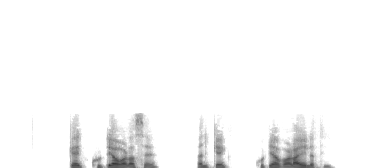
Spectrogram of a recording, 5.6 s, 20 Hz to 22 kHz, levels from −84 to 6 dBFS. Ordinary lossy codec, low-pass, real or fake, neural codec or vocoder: MP3, 32 kbps; 7.2 kHz; fake; codec, 16 kHz, 0.7 kbps, FocalCodec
